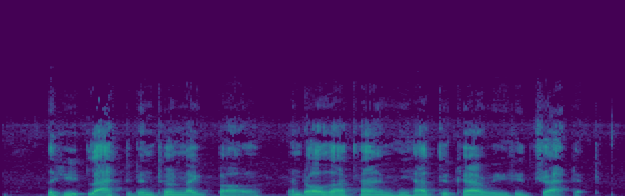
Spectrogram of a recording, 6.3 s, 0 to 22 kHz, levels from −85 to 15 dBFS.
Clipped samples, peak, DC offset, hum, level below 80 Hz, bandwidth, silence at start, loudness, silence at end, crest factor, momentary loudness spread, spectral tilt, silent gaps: under 0.1%; -8 dBFS; under 0.1%; none; -62 dBFS; 13 kHz; 0.5 s; -29 LUFS; 0.3 s; 20 dB; 11 LU; -5 dB/octave; none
